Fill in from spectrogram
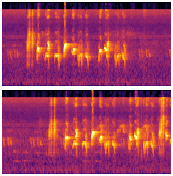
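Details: Decoy Red-whiskered bulbul giving two lively phrases of rapid, chirpy, slurred whistles about four seconds apart, with a few soft notes in the gap; no other sounds stand out.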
